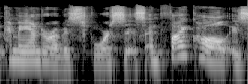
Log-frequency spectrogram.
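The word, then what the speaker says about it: Phicol: and faicol the commander of his forces and faicol is spelled p-h-i-c-o-l um isaac asked them why have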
